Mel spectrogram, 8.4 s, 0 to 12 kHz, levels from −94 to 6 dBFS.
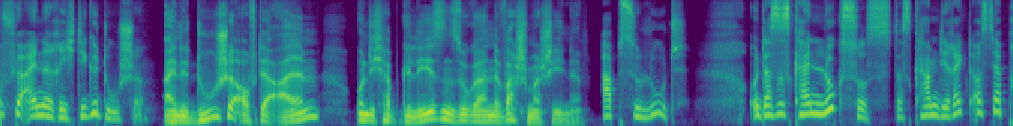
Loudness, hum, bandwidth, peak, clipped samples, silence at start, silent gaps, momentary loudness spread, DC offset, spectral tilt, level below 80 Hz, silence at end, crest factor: -16 LUFS; none; 12 kHz; 0 dBFS; under 0.1%; 0 s; none; 8 LU; under 0.1%; -4.5 dB/octave; -44 dBFS; 0 s; 16 dB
